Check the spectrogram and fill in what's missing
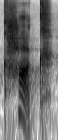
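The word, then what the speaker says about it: Koch: コッホの発音は英語ではカックとなる可能性が非常に高いかと思います。なぜなら、バッハがバックと発音されるからです。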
